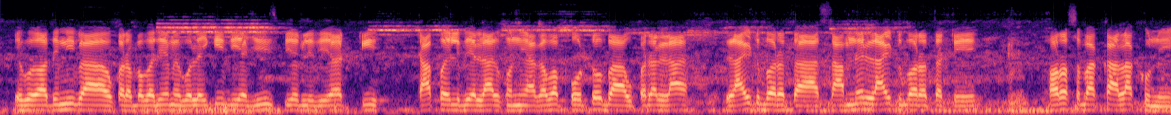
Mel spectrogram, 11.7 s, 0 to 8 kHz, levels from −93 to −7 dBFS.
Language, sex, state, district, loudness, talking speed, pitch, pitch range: Bhojpuri, male, Uttar Pradesh, Ghazipur, -19 LUFS, 165 wpm, 135 Hz, 130-140 Hz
